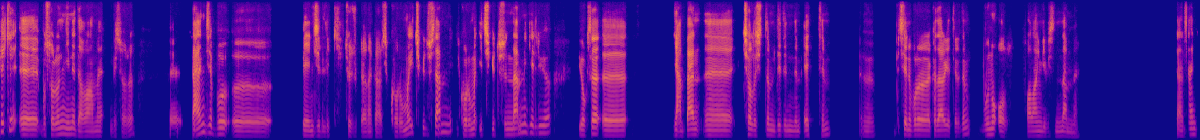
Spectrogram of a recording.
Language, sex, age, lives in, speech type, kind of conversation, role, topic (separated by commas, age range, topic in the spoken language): Turkish, male, 30-34, Poland, conversation, podcast, host, Ailenin beklentileriyle kendi hedeflerini nasıl dengelersin?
